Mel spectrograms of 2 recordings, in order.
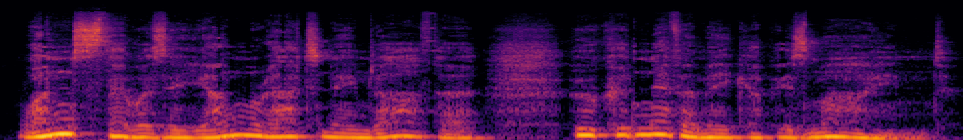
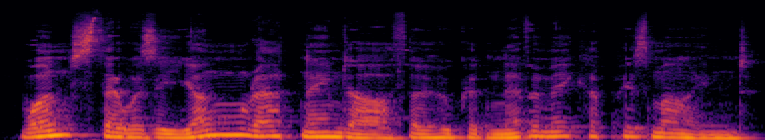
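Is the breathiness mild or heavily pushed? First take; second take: pushed; mild. First: Much air is pushed out with speed. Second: Air leaks out gently, without pushing.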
